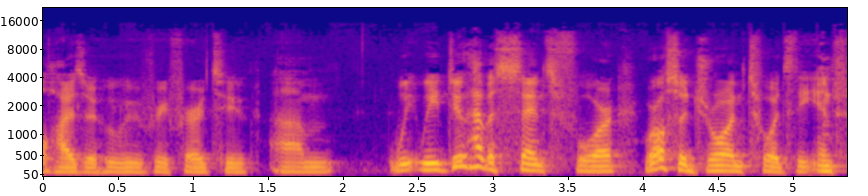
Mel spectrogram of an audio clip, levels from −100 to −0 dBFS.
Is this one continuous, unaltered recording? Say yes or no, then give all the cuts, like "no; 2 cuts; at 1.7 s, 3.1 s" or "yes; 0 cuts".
no; 1 cut; at 1.4 s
